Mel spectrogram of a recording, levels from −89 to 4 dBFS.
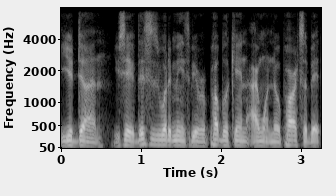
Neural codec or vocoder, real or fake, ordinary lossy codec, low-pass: codec, 16 kHz in and 24 kHz out, 1 kbps, XY-Tokenizer; fake; Opus, 64 kbps; 7.2 kHz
